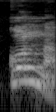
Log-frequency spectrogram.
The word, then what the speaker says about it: কন্যা: কন্যা উচ্চারণটা হবে এই ক এর সাথে যে অটা যুক্ত হচ্ছে সেটা হবে ও এর মত যেমন উচ্চারণটা হবে কন্যা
